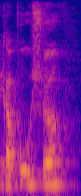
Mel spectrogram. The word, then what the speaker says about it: Capullo: hizo Mark Miller y gre capullo o gre capulo si lo quieren pronunciar como en Estados Unidos que gre capulo es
